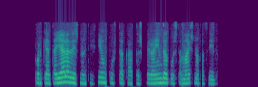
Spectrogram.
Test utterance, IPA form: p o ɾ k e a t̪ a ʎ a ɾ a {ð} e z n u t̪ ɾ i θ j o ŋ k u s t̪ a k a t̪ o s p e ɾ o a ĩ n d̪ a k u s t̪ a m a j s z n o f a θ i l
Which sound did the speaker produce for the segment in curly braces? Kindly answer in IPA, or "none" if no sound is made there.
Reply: ð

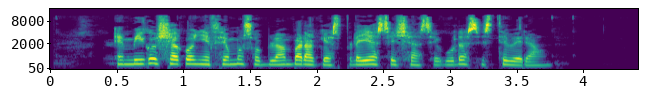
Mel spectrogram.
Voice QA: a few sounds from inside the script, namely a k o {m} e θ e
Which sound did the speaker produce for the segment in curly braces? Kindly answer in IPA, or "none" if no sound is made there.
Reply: ɲ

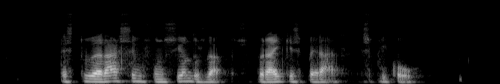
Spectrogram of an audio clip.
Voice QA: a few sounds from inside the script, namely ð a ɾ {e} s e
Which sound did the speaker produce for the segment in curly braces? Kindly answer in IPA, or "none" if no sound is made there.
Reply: a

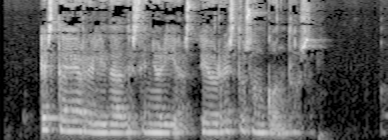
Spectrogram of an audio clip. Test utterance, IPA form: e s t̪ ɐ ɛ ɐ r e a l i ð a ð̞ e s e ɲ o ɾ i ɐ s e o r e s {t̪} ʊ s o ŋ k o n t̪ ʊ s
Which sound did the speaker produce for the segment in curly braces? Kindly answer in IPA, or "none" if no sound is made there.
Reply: t̪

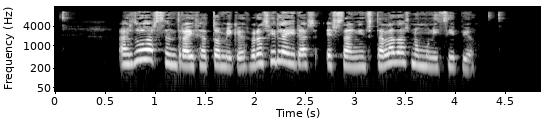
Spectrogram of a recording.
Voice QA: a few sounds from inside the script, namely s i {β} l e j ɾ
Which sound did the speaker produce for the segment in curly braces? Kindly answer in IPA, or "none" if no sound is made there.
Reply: none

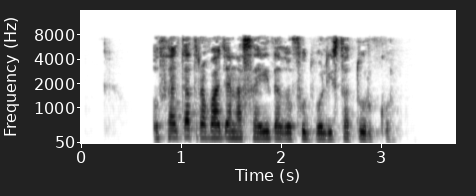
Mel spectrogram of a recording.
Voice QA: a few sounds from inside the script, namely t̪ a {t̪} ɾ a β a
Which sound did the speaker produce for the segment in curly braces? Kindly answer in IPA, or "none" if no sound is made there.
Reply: t̪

